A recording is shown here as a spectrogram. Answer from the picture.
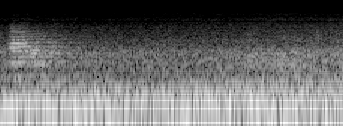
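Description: A vehicle horn toots briefly at the start, over a steady low rumble of city traffic.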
